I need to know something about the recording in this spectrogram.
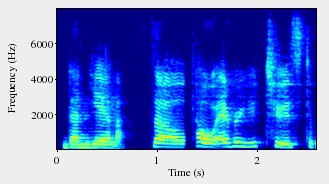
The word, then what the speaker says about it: Danijela: pronounce your name because I'm going to pronounce it in Spanish which is Daniela but you you you will pronounce it differently right of course uh although I love the Spanish pronunciation it's Daniela so it's in German it's danela in Serbian it's danela so however you choose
